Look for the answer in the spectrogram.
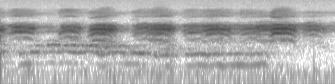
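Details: Crows calling in flight overhead: a steady string of rough, hoarse caws, roughly three per second, each slightly rising then dropping, from more than one bird.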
